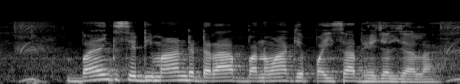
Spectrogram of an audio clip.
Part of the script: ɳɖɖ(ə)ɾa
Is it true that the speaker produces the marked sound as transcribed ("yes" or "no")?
yes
